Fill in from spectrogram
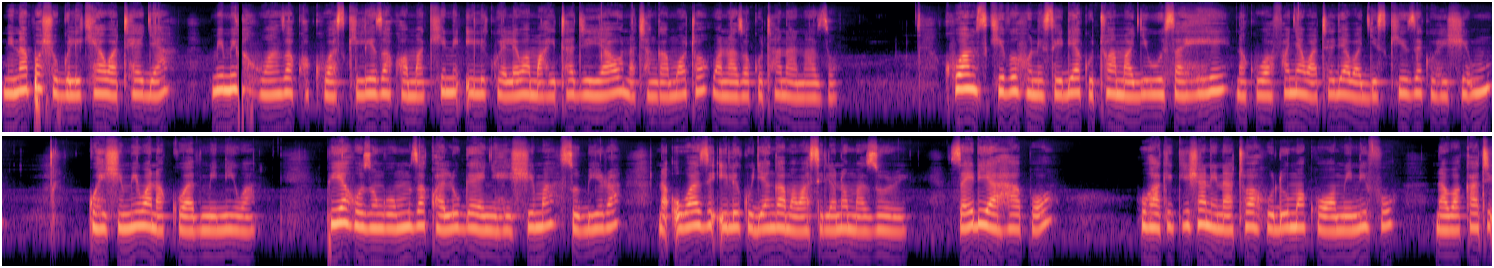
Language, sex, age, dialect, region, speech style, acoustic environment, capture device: Swahili, female, 18-24, Kenya - Mombasa, Kenya, relaxed, silence, mobile / Linux / Chrome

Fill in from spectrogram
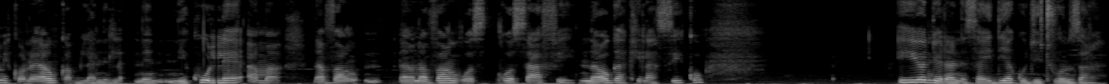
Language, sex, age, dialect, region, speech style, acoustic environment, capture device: Swahili, female, 25-34, Kenya - Mombasa, Kenya, anxious, nature, mobile / Linux / Chrome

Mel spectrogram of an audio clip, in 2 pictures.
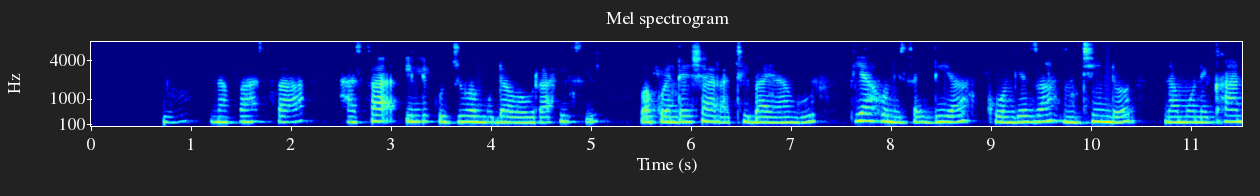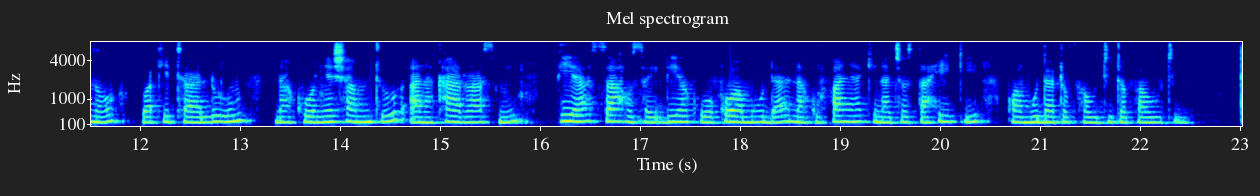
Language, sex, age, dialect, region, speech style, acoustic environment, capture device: Swahili, female, 18-24, Kenya - Nairobi Sheng-influenced, Kenya, relaxed, nature, desktop / Windows / Chrome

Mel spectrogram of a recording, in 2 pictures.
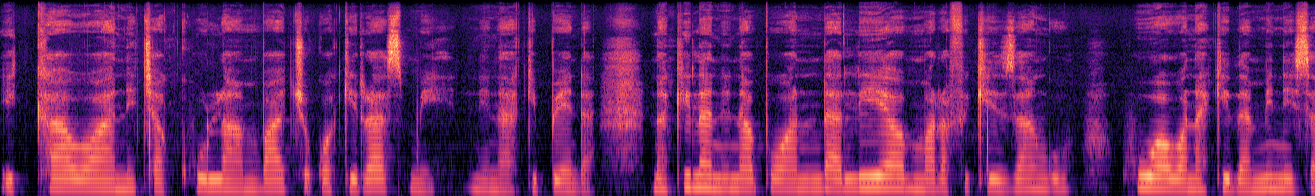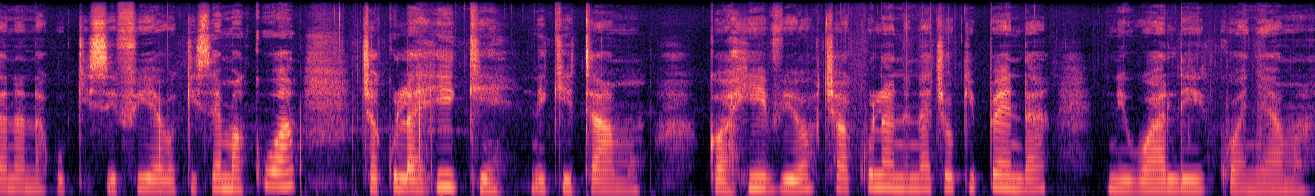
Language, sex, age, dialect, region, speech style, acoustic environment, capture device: Swahili, female, 25-34, Kenya - Nairobi Sheng-influenced, Kenya, happy, nature, mobile / Linux / Chrome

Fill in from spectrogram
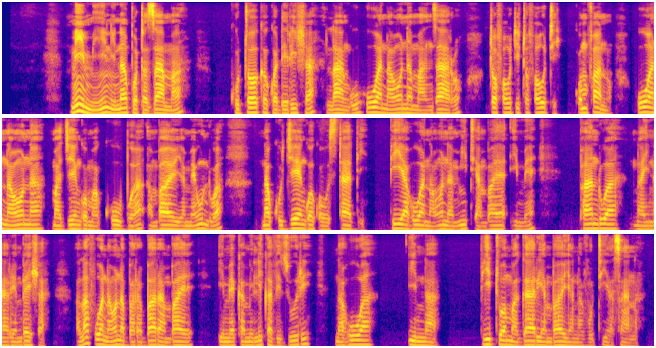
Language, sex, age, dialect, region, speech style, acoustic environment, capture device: Swahili, male, 35-44, Kenya - Mombasa, Kenya, focused, traffic; appliances; people talking, mobile / Linux / Chrome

